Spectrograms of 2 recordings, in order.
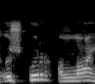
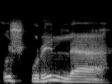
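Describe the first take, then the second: First: The words are said separately, without a linking vowel. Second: The words are joined with an i linking vowel. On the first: The speaker calls it wrong. "you will not say ushkur Allah" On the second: The speaker calls it right. "you will say ushkurillah"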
